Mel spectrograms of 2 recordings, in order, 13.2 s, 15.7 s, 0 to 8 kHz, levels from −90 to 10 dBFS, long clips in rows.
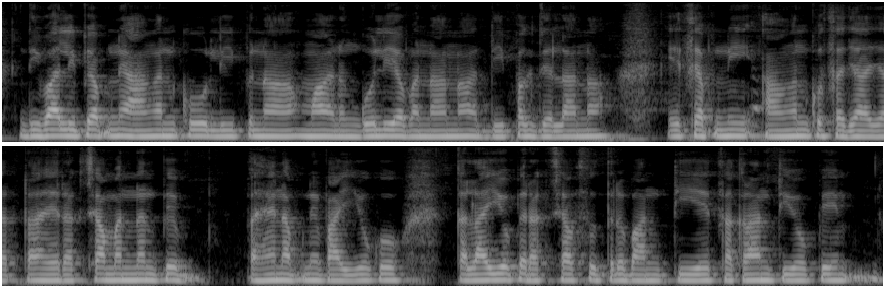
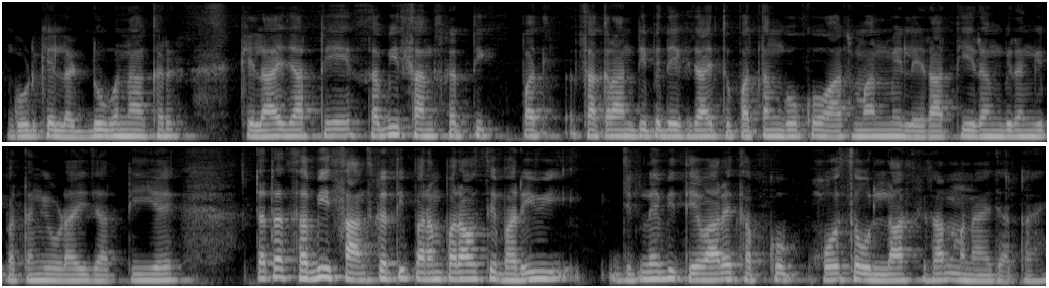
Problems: constant background noise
